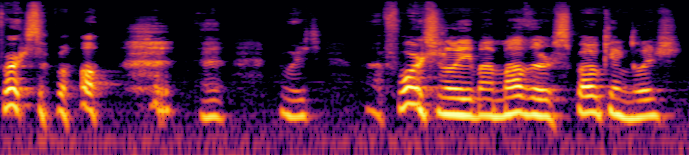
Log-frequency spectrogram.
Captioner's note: laughing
